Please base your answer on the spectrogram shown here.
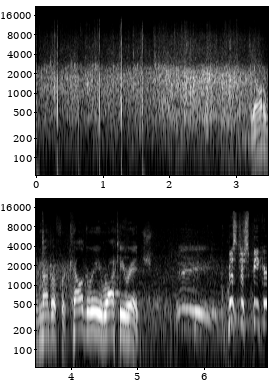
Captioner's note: applause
